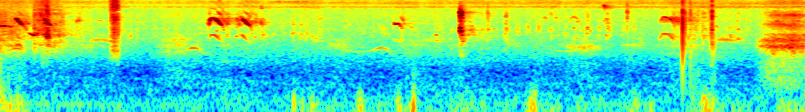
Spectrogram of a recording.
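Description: Faint calls of birds in open countryside, short chirps and curving notes every second or so, over an intermittent low rumble of wind on the microphone.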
